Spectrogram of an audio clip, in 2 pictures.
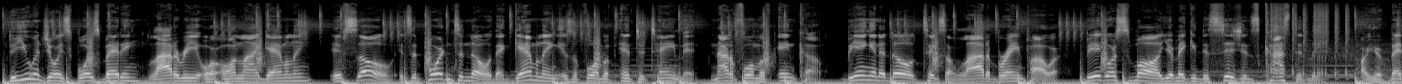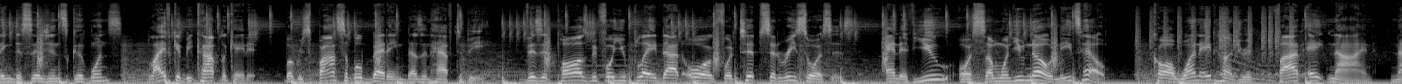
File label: African-American 30-Sec Radio Spot; Pause Before You Play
